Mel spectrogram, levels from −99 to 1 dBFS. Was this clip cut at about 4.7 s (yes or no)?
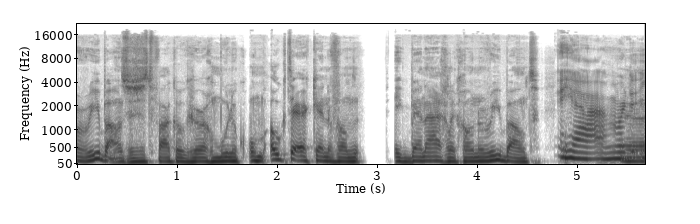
yes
